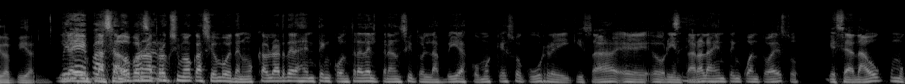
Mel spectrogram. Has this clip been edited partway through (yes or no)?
no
